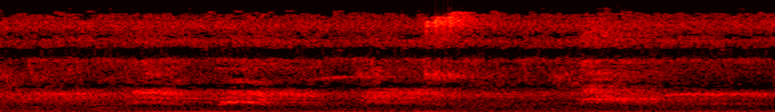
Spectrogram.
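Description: A white-throated kingfisher gives harsh, grating calls in four short bursts about a second apart, with a steady low rumble of background noise.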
